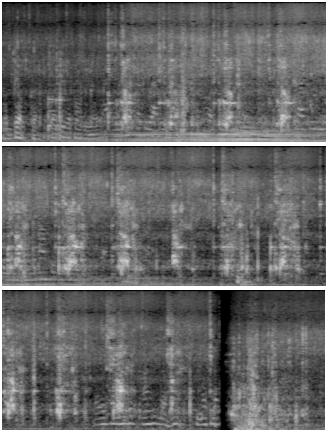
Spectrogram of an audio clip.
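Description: Sliced onions sizzling in oil in an aluminium pressure cooker, stirred with a metal slotted spoon that scrapes the pot in quick repeated strokes. The sound drops out for a moment near the end, then the frying and stirring go on.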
